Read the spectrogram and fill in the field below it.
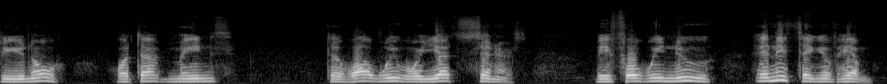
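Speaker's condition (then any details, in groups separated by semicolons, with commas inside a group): Stroke; stroke at age 78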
